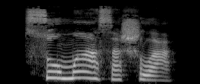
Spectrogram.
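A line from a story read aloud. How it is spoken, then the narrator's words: Hissing. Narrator (Russian): зашипела Моти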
